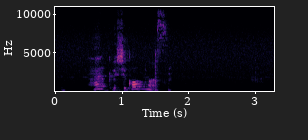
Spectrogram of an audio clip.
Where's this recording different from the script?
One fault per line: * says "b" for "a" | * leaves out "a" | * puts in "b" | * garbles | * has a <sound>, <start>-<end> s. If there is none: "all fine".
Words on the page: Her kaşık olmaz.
all fine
